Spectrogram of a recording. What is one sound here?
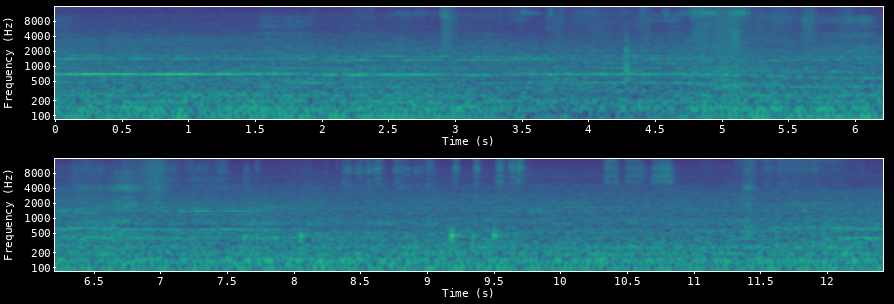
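A man speaks calmly, as if teaching.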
